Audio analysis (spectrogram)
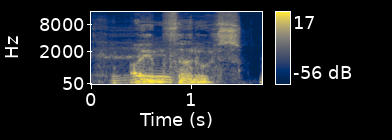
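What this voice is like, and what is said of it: Very deep Thanos voice. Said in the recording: “I also expected Thanos' voice to be the most sub base thing to be in the universe ... my deep voice thing”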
